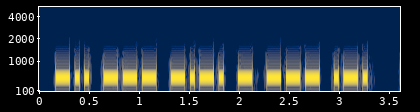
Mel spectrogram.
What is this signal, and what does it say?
Morse code, heard as a keyed tone, about 25 wpm, 500 Hz. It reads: DOCTOR
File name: 632 words / 632 Words 25WPM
